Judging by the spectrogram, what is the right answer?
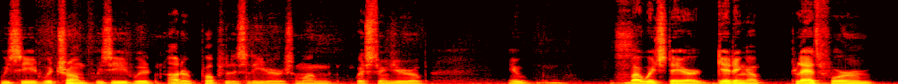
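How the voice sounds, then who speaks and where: A man with a Dutch accent, very deep and low in pitch, at a moderate pace with ordinary pitch variation and long, frequent pauses. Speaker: student politician. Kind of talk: panel discussion. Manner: halting.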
